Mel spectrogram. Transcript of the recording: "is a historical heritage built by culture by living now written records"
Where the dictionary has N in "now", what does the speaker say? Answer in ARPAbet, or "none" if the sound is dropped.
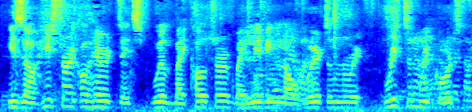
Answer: L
